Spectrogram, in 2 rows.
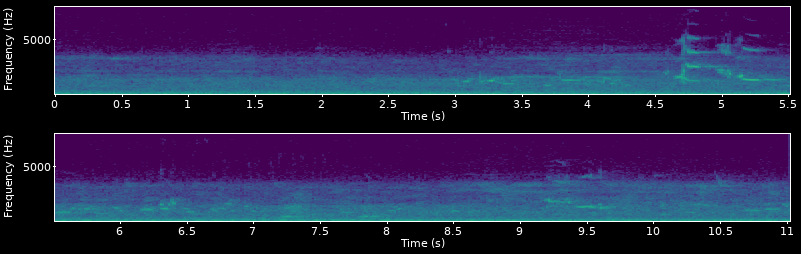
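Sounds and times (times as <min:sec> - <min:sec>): bird calling: 0:02.9 - 0:11.0.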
